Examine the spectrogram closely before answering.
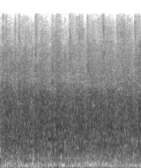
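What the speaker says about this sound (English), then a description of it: "So, Kaila Love, one more time, round of applause before I let you get into your introduction." Steady applause from a studio audience welcoming a guest on a talk show, dense and continuous clapping filling the room without pause.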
